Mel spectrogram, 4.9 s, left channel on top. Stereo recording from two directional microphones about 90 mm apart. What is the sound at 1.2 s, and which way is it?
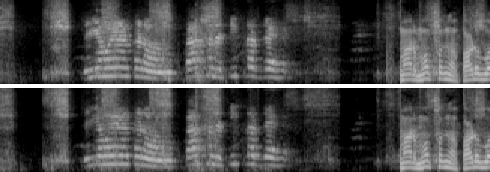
Speech, 25° left (ahead or behind).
